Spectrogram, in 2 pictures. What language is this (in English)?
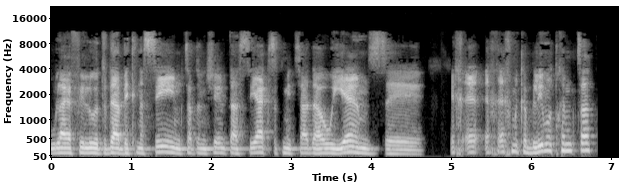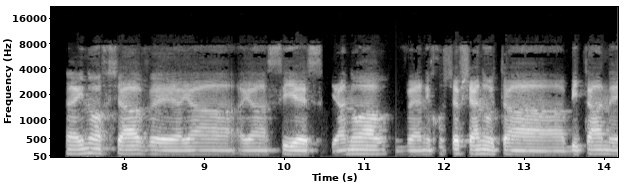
Hebrew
